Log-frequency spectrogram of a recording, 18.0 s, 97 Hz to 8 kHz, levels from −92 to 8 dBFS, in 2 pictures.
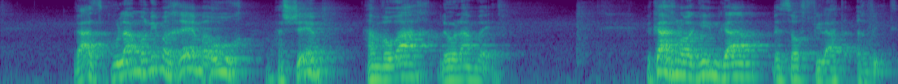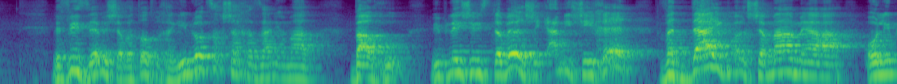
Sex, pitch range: male, 120-180 Hz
